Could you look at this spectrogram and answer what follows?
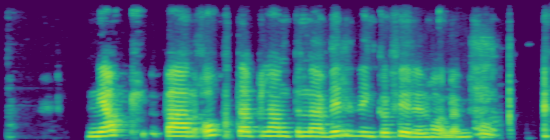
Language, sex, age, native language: Icelandic, female, 30-39, Icelandic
